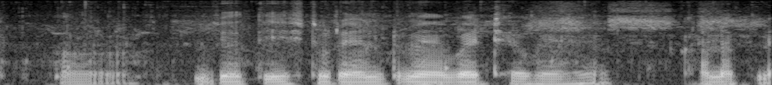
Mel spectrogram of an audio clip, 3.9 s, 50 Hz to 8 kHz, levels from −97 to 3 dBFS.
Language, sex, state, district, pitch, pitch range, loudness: Hindi, male, Chhattisgarh, Balrampur, 90 Hz, 85-90 Hz, -22 LUFS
